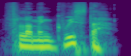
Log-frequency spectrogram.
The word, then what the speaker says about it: flamenguista: Du er glødende flamingo-fan, øh, en såkaldt flamenguista. Er det rigtigt udtalt? – Det er korrekt, og jeg kan også øh, prale med at være det eneste danske medlem af klubben.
